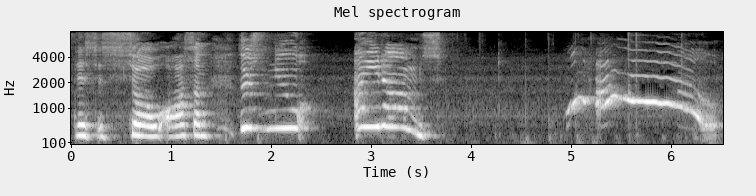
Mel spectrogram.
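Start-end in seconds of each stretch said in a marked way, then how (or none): 1.7-3.7 high-pitched happy cry; excited squeal. Real, not acted. Streamer finds new items in the update, excited squeal. 4.9-6.5 extremely high, drawn-out squeal; amazed squeal. Real, not acted. Streamer marvels at the new items, amazed squeal.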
